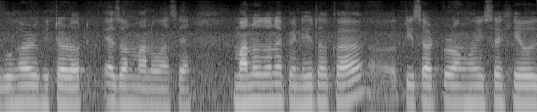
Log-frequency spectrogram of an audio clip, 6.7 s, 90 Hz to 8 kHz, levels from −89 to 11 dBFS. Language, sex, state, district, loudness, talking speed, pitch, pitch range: Assamese, male, Assam, Sonitpur, -20 LUFS, 115 wpm, 130 Hz, 125-135 Hz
